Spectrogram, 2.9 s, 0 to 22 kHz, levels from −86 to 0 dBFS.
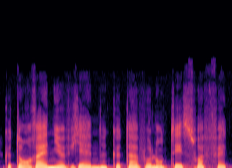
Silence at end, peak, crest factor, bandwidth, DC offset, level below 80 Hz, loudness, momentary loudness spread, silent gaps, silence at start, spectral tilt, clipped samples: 0.1 s; 0 dBFS; 14 dB; 8.6 kHz; under 0.1%; -38 dBFS; -14 LUFS; 4 LU; none; 0.1 s; -7.5 dB/octave; under 0.1%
